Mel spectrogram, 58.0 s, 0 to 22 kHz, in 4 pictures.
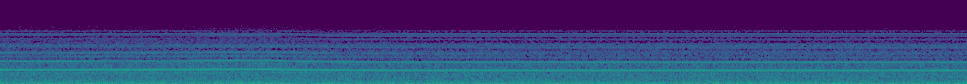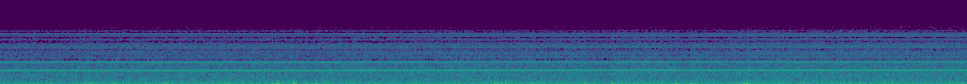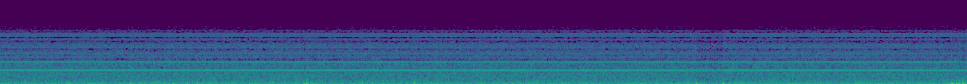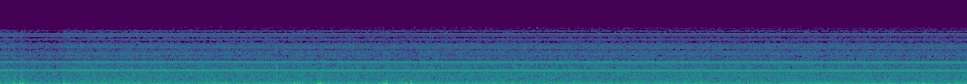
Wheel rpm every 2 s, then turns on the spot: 0, 0, 0, 0, 0, 0, 0, 0, 0, 0, 0, 0, 0, 0, 0, 0, 0, 0, 0, 0, 0, 0, 0, 0, 0, 0, 0, 0, 0.
none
